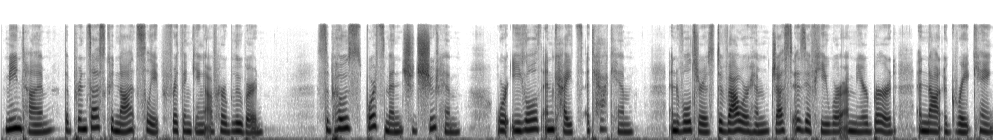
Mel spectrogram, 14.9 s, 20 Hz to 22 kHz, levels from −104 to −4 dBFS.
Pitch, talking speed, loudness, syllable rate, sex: 210 Hz, 160 wpm, -17 LUFS, 4.4 syllables/s, female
